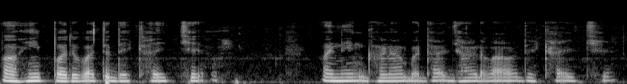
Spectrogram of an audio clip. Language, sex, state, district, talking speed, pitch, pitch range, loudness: Gujarati, male, Gujarat, Valsad, 85 wpm, 160 Hz, 155-170 Hz, -18 LUFS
